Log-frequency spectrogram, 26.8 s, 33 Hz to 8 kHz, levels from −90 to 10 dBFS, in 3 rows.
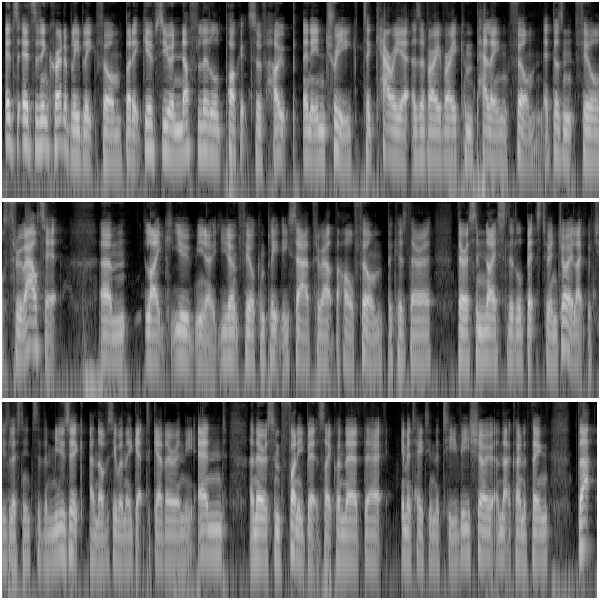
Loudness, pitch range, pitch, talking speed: -21 LUFS, 100-115 Hz, 105 Hz, 205 wpm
